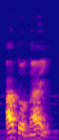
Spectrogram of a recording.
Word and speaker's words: Adonai: ali com uma pontuação indicando que não deve ser pronunciado como ele é, mas sim que deve se pronunciar Adonai. Então, ele vem com os pontos que indicam essa pronúncia que deve ser Adonai.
